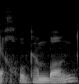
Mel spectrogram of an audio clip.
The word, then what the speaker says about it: Rue Cambon: de Rue Cambon, como se pronuncia en francés,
